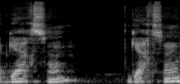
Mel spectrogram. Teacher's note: La cedilla es este signo diacrítico que se encuentra debajo de la C y tiene un valor de una S sorda, es decir, sin vibración en la garganta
